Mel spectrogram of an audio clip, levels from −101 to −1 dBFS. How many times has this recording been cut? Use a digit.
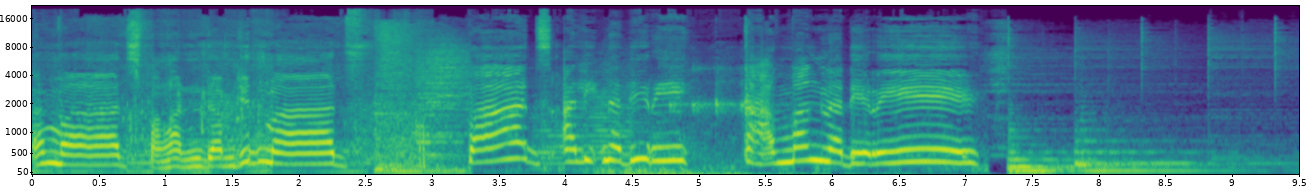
0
